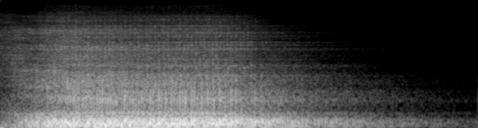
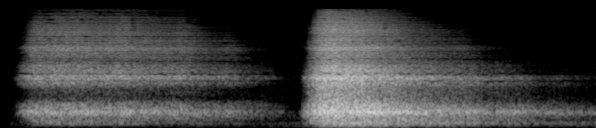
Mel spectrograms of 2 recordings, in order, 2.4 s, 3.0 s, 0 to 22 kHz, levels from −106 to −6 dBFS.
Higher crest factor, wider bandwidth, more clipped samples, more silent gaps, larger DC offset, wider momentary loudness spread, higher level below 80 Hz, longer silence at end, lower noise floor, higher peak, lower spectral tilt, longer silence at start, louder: second, 14 dB vs 22 dB; second, 8.6 kHz vs 16 kHz; neither; neither; neither; second, 13 LU vs 24 LU; first, -32 dBFS vs -84 dBFS; first, 0.85 s vs 0.35 s; about the same, -62 dBFS vs -61 dBFS; first, -10 dBFS vs -14 dBFS; first, -9.5 dB/octave vs -2.5 dB/octave; about the same, 0.05 s vs 0.1 s; first, -22 LUFS vs -32 LUFS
